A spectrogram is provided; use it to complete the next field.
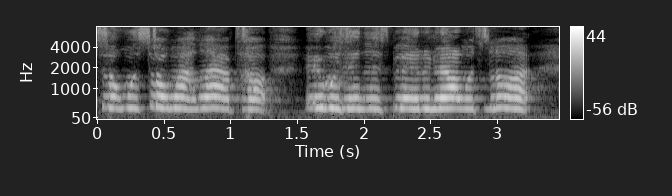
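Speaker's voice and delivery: mock shrill, very high-pitched screaming outburst. Retelling a man at security shouting about his laptop: imitating a man screaming. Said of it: "this guy's like".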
